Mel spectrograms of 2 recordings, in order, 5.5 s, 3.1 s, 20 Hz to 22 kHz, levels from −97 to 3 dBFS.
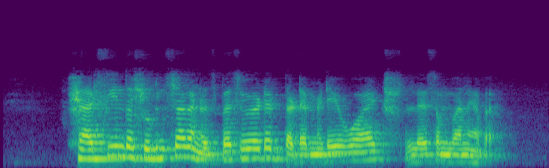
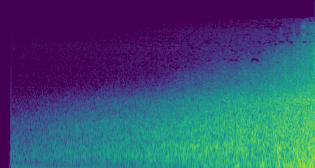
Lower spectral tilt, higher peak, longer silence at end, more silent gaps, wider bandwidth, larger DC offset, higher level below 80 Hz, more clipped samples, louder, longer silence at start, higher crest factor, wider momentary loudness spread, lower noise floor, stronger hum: first, -6.5 dB/octave vs -5 dB/octave; about the same, -2 dBFS vs 0 dBFS; first, 0.5 s vs 0 s; neither; second, 4.3 kHz vs 13.5 kHz; second, under 0.1% vs 0.1%; second, -60 dBFS vs -30 dBFS; neither; first, -15 LUFS vs -19 LUFS; second, 0.7 s vs 0.95 s; second, 12 dB vs 20 dB; second, 8 LU vs 23 LU; first, -66 dBFS vs -52 dBFS; neither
